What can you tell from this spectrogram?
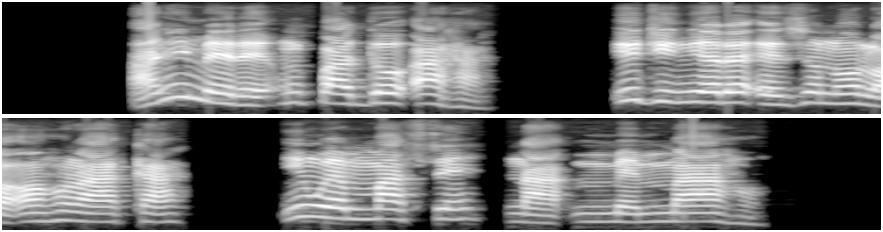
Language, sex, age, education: Igbo, female, 30-45, tertiary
